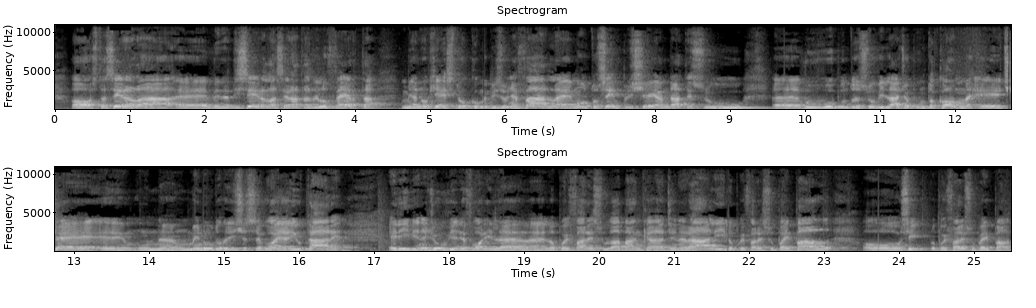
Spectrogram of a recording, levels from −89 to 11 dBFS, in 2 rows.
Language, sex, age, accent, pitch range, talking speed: Italian, male, 50-69, native, 140-175 Hz, 140 wpm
